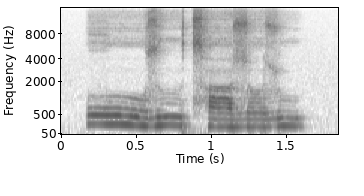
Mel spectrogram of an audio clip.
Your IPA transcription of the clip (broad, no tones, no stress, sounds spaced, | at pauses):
ɣ oː z ɯː t͡sʰ aː ɮ ʌː ɮ u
